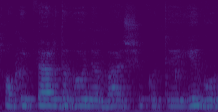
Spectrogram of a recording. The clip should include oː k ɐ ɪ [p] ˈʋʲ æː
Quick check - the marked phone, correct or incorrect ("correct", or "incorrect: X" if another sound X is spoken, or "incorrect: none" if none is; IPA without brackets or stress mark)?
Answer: correct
